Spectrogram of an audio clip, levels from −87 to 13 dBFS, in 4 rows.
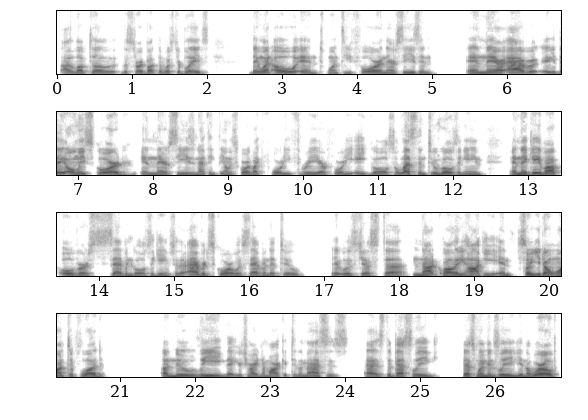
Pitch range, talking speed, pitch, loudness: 95-110 Hz, 215 wpm, 100 Hz, -28 LUFS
